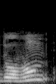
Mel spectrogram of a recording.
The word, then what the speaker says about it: دوم: در مورد دوم عنایت داشته باشید که تلفظ صحیح این کلمات بدون تشدیده. دوم و سوم.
